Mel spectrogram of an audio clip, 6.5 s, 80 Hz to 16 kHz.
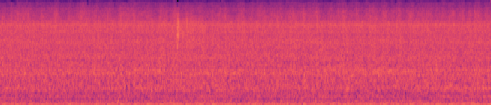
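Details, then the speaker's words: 1991 Cadillac Brougham at idle, old exhaust with the muffler installed backwards and upside down and the original resonator missing; it drones at about 59 mph. Deep idle rumble at about 68–70 dB with a distinct beat about twice per second. "you can clearly hear as well as see on the meas on the meter a distinctive beat sound about uh twice per second"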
